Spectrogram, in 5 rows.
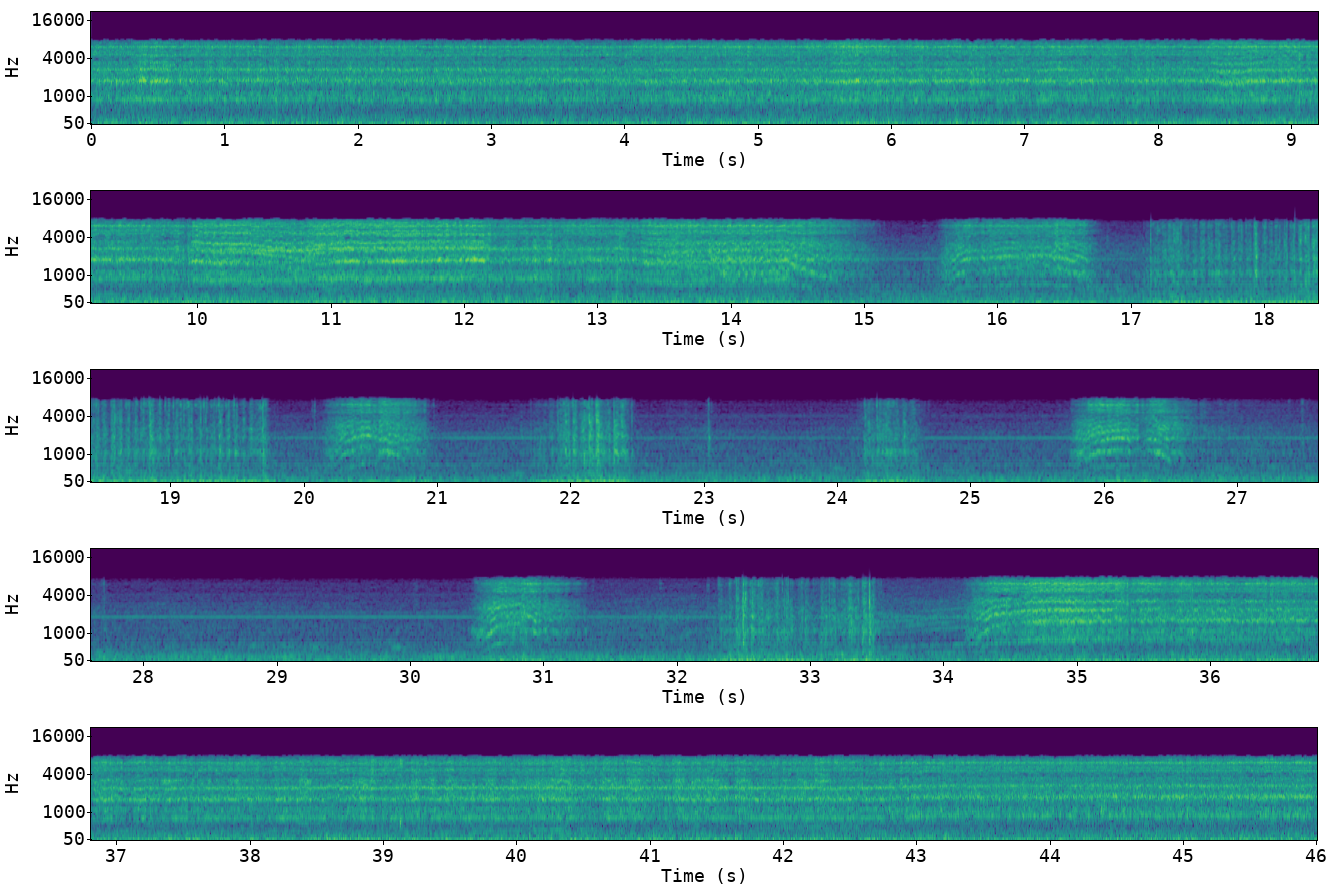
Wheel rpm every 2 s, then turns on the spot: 230, 230, 230, 230, 230, 220, 210, 80, 70, 40, 40, 10, 20, 60, 0, 30, 30, 160, 210, 220, 220, 220, 230.
16-24 32-34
